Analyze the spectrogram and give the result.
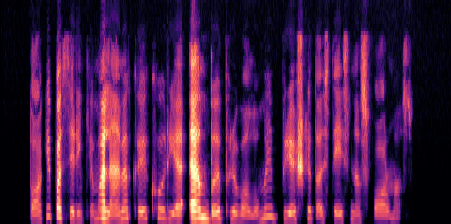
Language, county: Lithuanian, Kaunas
